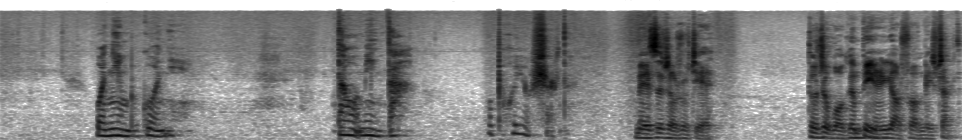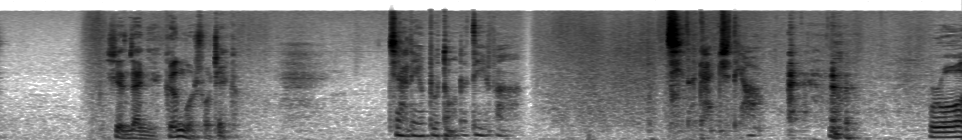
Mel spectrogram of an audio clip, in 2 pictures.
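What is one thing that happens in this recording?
A middle-aged woman speaks softly and calmly, close by.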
